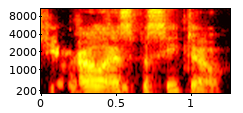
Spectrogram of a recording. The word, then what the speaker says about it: Giancarlo Esposito: I'm going to try to say his name, Giancarlo Esposito. Esposito, yes, Giancarlo Esposito, who's plays Gideon.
